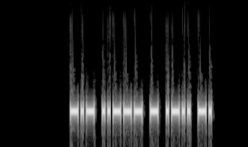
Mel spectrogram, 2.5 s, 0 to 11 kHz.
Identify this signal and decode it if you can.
Morse code, heard as a keyed tone, about 46 wpm, 700 Hz. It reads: K2TLN
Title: USA Call Signs - 5 Characters - 3x Character Spacing - 45wpm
